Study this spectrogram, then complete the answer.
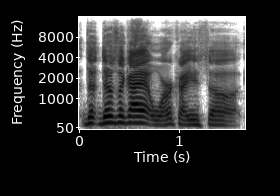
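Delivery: ordinary talk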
